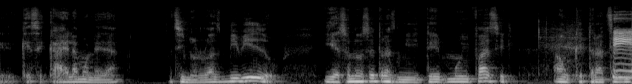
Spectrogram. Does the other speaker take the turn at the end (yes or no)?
yes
